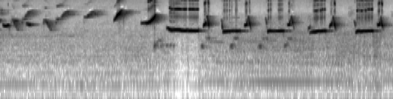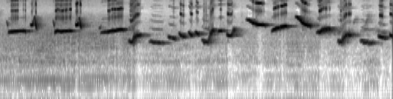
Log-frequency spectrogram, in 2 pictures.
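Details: White-rumped shama song used as a provocation track to make other shamas reply: a long varied run of loud whistled notes, upward slurs and rapid sweeping phrases, with sharp clicks and chattering bursts between them.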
